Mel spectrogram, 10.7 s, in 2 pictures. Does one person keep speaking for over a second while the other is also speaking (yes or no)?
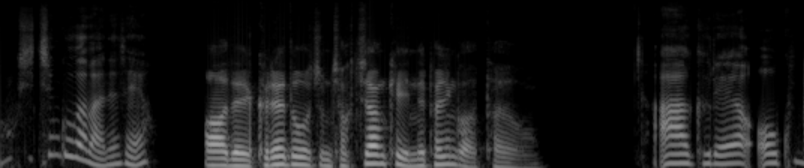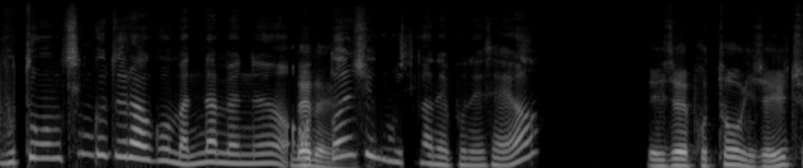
no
